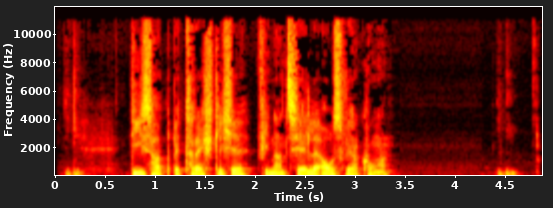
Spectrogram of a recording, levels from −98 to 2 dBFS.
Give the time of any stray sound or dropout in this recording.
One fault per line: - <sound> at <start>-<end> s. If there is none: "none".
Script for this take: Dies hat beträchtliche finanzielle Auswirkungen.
none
